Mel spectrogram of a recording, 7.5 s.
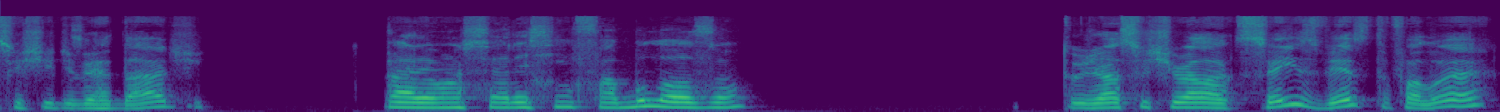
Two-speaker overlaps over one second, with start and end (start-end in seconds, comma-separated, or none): none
